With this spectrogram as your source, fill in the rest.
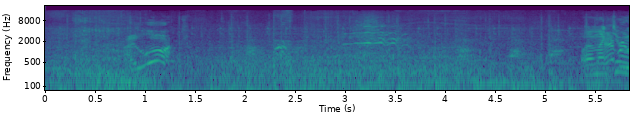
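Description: Horses gallop with steady clip-clop hooves and whinny in the Minecraft: Story Mode video game, a continuous loud ride with a couple of sharp neighs and a voice briefly talking over it.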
